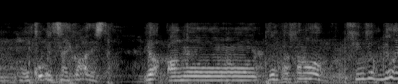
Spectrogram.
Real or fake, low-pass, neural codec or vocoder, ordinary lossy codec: fake; 7.2 kHz; codec, 16 kHz, 4.8 kbps, FACodec; none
